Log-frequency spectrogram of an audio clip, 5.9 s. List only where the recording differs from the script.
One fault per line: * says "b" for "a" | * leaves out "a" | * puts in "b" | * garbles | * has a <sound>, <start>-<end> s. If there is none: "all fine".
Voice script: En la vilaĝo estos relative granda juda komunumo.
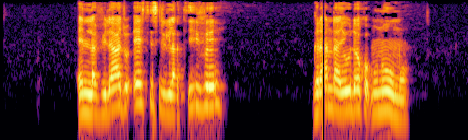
* says "estis" for "estos"
* has a dropout, 4.0-4.1 s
